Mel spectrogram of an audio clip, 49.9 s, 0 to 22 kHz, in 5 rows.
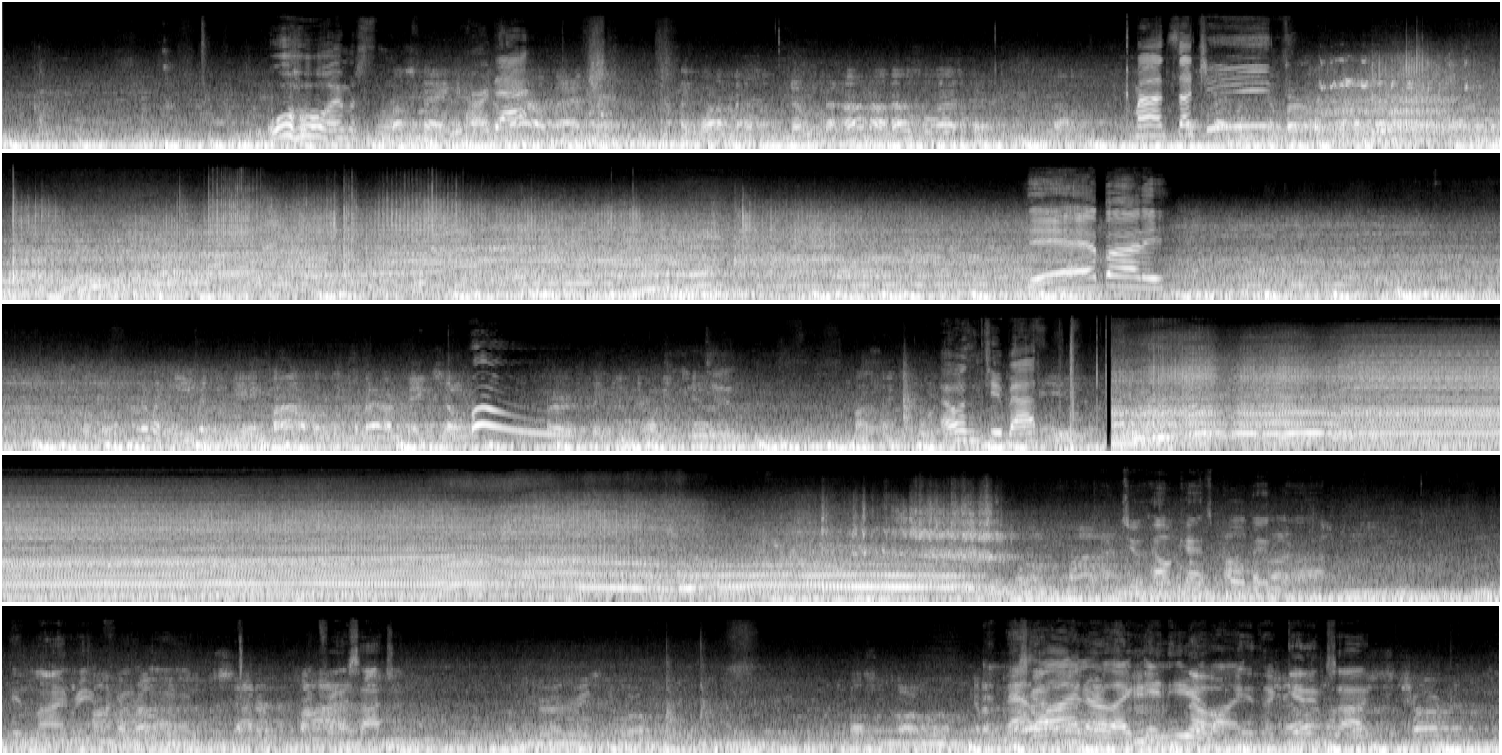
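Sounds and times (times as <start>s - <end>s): cars accelerating hard: 8.5s - 23.0s, 27.4s - 42.0s.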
